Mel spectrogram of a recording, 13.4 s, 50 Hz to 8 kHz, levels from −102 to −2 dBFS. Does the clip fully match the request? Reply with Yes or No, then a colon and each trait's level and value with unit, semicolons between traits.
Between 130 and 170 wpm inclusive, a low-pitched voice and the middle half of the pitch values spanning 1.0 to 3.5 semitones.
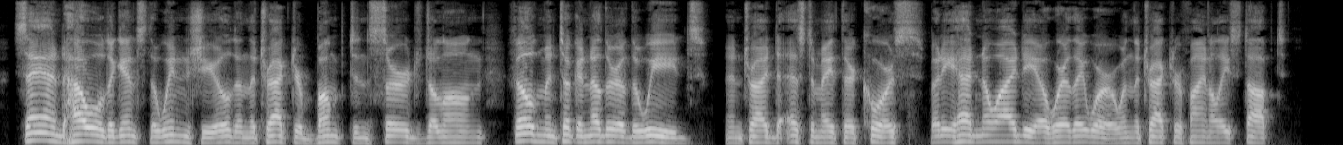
Yes: average, 165 wpm; low, 115 Hz; narrow, 2.4 semitones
